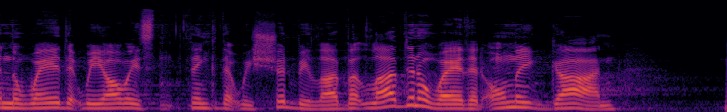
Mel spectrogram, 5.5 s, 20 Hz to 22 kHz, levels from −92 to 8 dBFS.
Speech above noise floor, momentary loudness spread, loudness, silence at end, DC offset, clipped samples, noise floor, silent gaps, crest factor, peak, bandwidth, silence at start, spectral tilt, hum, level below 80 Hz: 38 dB; 9 LU; -33 LUFS; 0.8 s; under 0.1%; under 0.1%; -71 dBFS; none; 20 dB; -14 dBFS; 15.5 kHz; 0 s; -6 dB/octave; none; -80 dBFS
